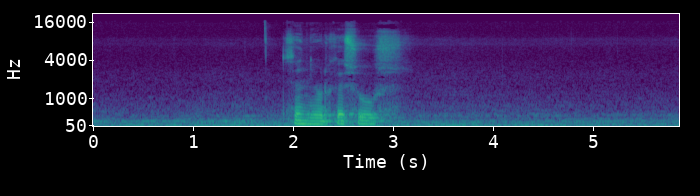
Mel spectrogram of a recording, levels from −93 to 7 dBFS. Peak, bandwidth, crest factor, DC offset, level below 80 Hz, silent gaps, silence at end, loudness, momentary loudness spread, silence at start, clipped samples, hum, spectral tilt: -12 dBFS; 17 kHz; 24 dB; under 0.1%; -50 dBFS; none; 0 s; -30 LUFS; 23 LU; 0 s; under 0.1%; none; -5 dB/octave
